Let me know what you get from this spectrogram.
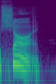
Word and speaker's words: Sean: I thought about changing my name once because so many people kept messing up my first name, Sean.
